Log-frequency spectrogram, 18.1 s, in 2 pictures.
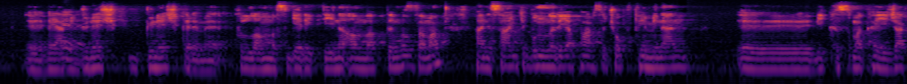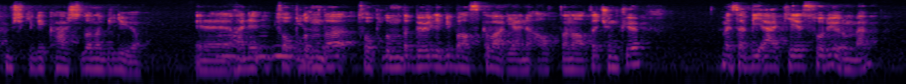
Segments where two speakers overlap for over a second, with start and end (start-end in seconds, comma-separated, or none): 11.2-12.4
